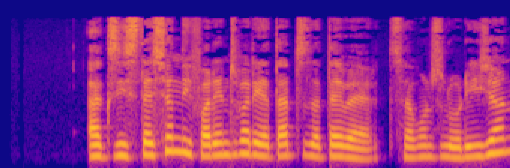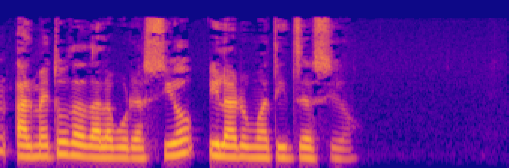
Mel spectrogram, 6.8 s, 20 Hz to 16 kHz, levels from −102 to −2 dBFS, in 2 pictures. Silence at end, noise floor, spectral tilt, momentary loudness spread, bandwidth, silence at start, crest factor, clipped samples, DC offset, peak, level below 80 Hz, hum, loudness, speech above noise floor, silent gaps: 1.05 s; -72 dBFS; -3 dB/octave; 8 LU; 12 kHz; 0.6 s; 20 dB; under 0.1%; under 0.1%; -2 dBFS; -72 dBFS; none; -21 LUFS; 52 dB; none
